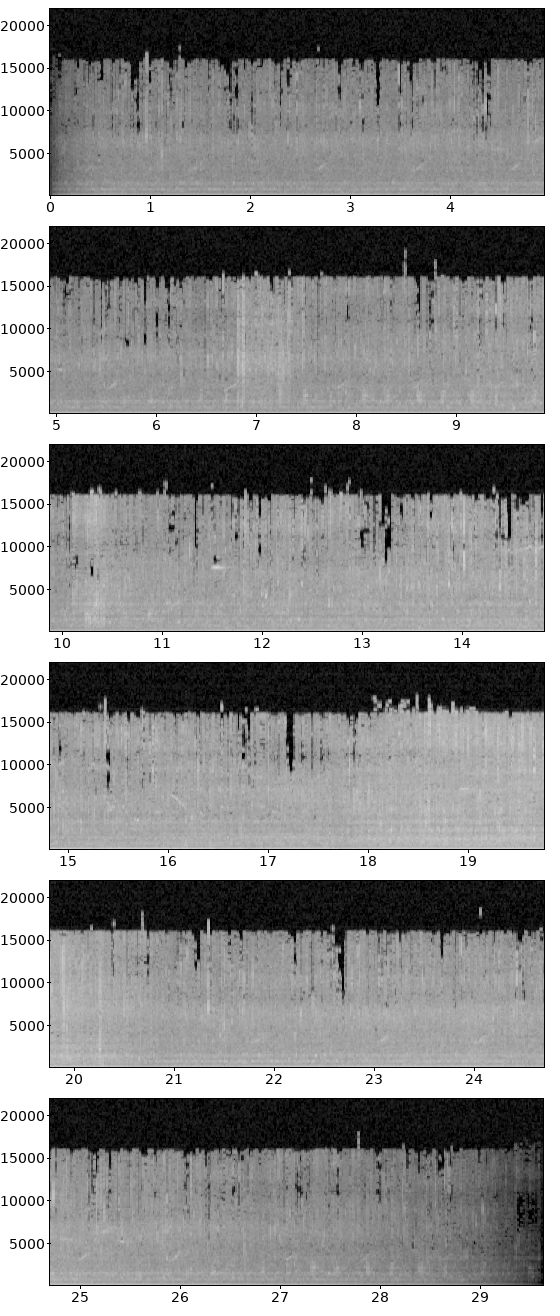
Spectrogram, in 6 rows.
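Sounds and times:
chugging canal narrow boat passing on tranquil water: 0.0 - 29.5
water sounds on a canal: 0.0 - 29.5
duck splashing: 5.8 - 29.2.

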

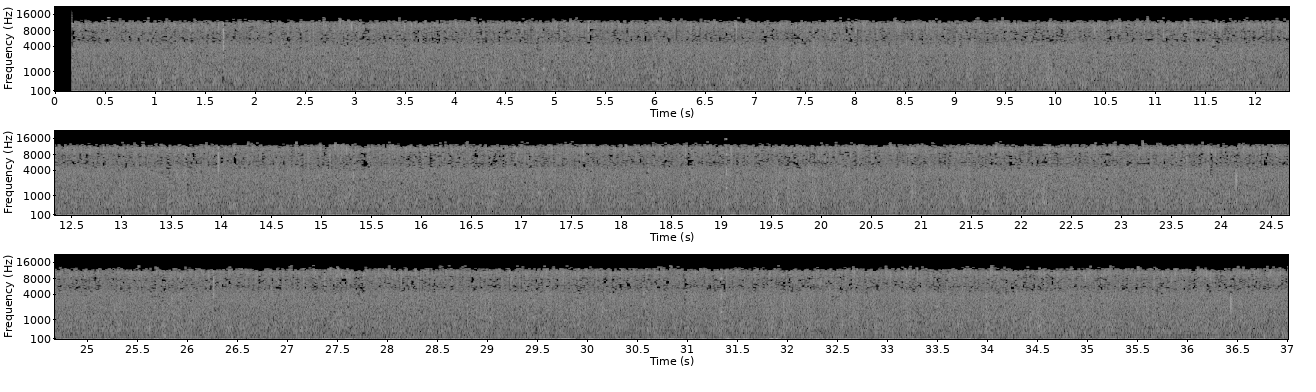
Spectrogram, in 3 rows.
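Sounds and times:
heavy rain: 0.2 - 36.9.

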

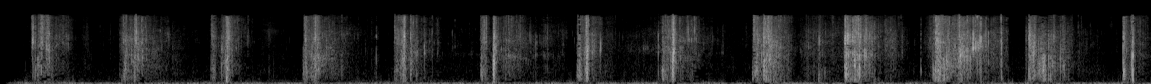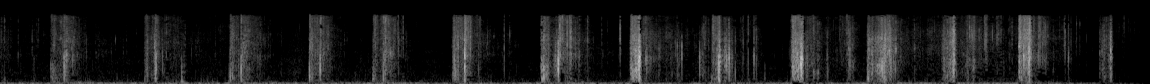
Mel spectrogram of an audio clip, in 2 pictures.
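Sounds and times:
footsteps in snow, slush and wet ice: 0.2 - 22.9.

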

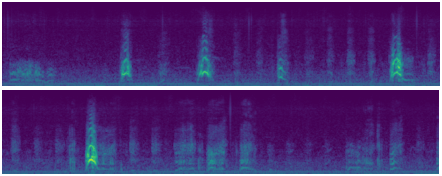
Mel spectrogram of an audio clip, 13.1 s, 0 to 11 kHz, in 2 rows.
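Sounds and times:
springer spaniel growling: 0.1 - 0.8, 5.2 - 13.1
springer spaniel barking: 1.8 - 2.0, 2.9 - 3.3, 5.8 - 6.1, 7.8 - 8.2
springer spaniel panting: 3.4 - 13.1.

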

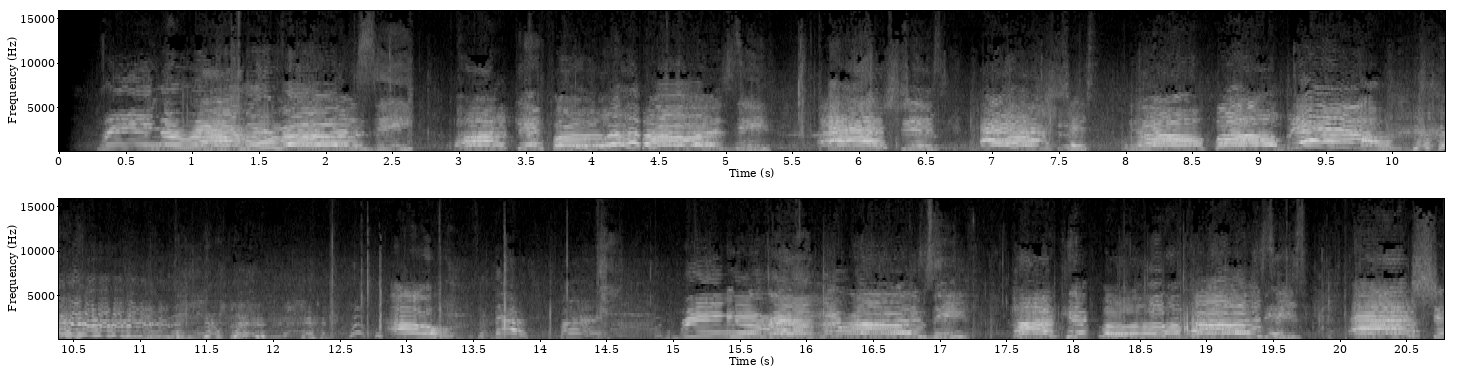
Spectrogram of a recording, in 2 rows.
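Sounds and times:
American children singing a nursery rhyme: 0.4 - 10.0, 15.1 - 20.7
laughter: 9.8 - 13.7.

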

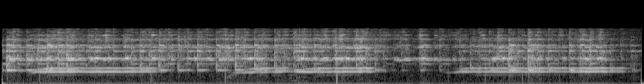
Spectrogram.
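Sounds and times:
bells: 0.0 - 6.4.

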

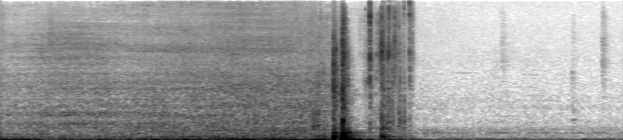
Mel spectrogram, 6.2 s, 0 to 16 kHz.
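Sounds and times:
double glazed window closing: 0.2 - 4.1.

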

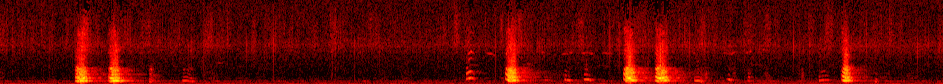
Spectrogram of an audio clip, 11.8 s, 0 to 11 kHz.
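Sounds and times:
golden retriever barking: 1.0 - 2.0, 5.8 - 6.9, 7.8 - 9.5, 10.3 - 11.1
golden retriever whining softly: 5.8 - 11.2.

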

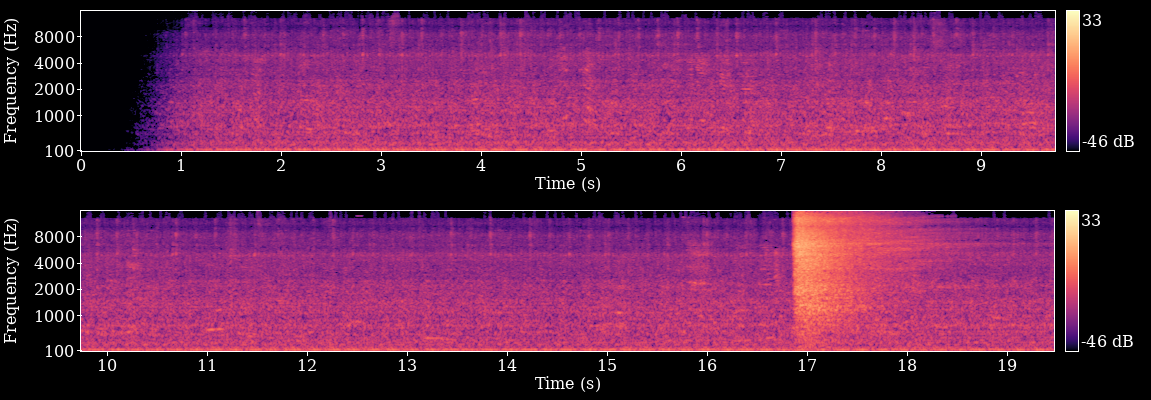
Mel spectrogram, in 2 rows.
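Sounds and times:
railway locomotive idling at a train station: 0.6 - 19.4
children chatting: 1.0 - 19.4
train hissing: 16.8 - 19.3.

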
